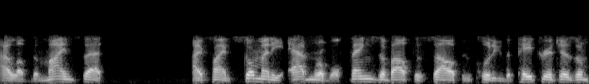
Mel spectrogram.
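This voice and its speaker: A man with a plain, everyday voice talks at a moderate pace and a medium pitch, with an American accent and ordinary pitch variation. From US North (Michigan). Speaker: retired businessman. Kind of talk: radio call-in.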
